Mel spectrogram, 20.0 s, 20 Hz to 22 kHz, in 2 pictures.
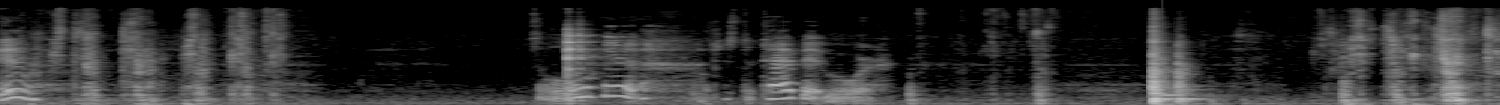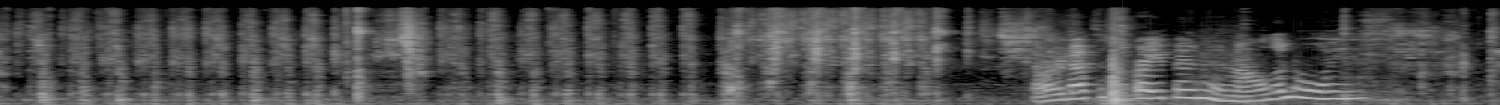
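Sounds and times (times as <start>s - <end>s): fork scraping a bowl: 0.0s - 2.0s, 8.9s - 17.2s, 19.1s - 20.0s.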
